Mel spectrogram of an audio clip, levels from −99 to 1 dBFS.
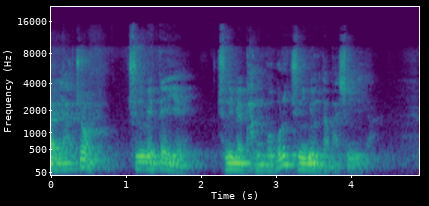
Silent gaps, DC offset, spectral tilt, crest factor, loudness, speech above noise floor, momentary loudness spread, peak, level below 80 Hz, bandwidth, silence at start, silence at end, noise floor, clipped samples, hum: none; under 0.1%; -5.5 dB/octave; 18 dB; -31 LUFS; 32 dB; 15 LU; -14 dBFS; -64 dBFS; 15 kHz; 0 s; 0.65 s; -63 dBFS; under 0.1%; none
